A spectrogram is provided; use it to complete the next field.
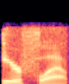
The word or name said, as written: earflap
